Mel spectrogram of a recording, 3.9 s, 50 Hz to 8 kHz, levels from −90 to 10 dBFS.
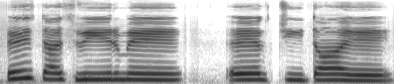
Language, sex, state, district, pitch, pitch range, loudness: Hindi, female, Madhya Pradesh, Bhopal, 215 Hz, 205-220 Hz, -11 LUFS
